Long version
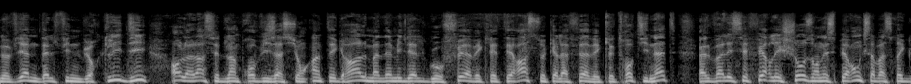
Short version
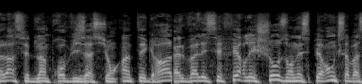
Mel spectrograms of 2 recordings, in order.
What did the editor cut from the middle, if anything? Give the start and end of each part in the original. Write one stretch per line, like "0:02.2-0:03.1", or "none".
0:03.6-0:07.0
